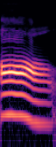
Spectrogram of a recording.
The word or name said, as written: all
